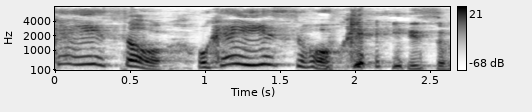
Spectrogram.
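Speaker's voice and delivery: very high, shrill, swooping shout. Recounting the professor's reaction to an open microphone, retelling professor's shouting. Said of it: "E o professor gritando".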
